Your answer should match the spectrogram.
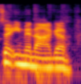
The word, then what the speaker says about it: Imanaga: Show Imanaga. I said it right.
